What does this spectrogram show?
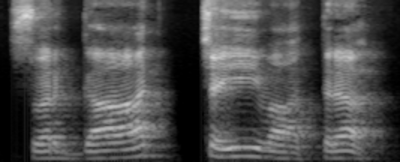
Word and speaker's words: स्वर्गाच्चैवात्र: The actual split is Swargat and Cha Eva Atra. So together, after this Sandhi, it becomes Swargat Chaivatra.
